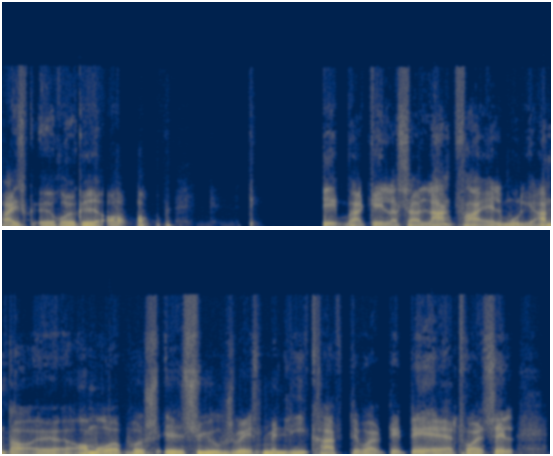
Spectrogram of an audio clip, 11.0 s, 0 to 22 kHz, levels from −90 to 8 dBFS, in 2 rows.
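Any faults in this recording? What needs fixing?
From 1.11 to 1.68 s there are repeated stalls (stutter): four gaps where packets arrived late and the jitter buffer kept running dry. The receiver stretched the last sound to fill about 350 ms, the longest gap being 190 ms, so nothing is lost but the speech drags and jerks. A larger or adaptive jitter buffer would absorb that late delivery.

Right after, there are three call audio freezes, at 1.86 to 2.09 s (220 ms), 2.14 to 2.34 s (190 ms) and 2.49 to 3.22 s (720 ms). Each holds the last sound as a fading buzz or hiss; the long one decays to about 600 ms of silence before the speech resumes where it stopped. The likely cause is packets held up in transit, emptying the buffer. Fixing network congestion or prioritising voice traffic would stop these holds.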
